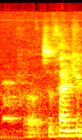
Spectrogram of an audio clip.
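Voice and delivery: normal talking voice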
